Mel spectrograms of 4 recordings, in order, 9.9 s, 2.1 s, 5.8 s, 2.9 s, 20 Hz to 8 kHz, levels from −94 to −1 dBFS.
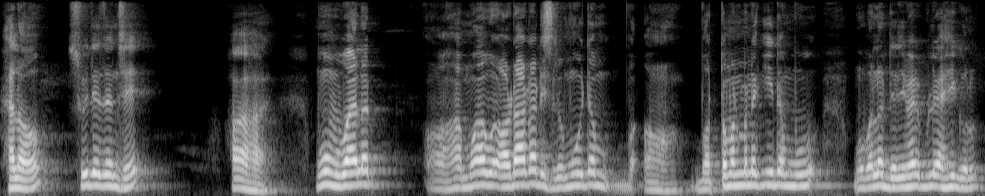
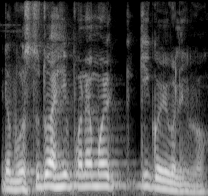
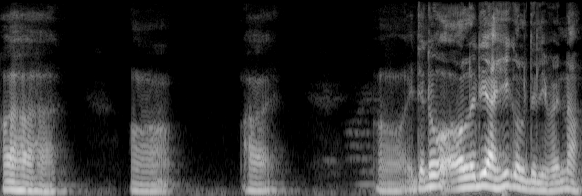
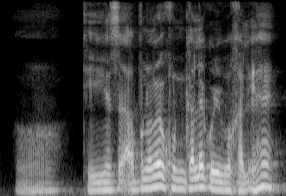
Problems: none marked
